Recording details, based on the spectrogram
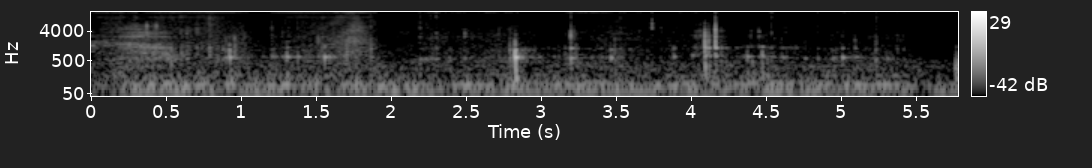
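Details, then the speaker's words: Neck joint crepitus in an adult woman with a chronically stiff neck, rotating her neck with her mouth open: several faint, scattered popcorn-like pops and clicks over low room hum. "anyone hear it basically sounds like popcorn she's she's got her mouth open and she's doing rotations and it sounds like popcorn is going to start shooting out of her mouth that's so gnarly"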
